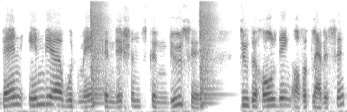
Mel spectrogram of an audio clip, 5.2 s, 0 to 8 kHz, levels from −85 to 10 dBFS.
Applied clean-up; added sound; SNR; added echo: classical method log-MMSE.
